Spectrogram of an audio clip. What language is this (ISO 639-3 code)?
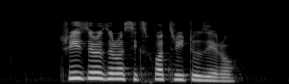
eng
